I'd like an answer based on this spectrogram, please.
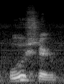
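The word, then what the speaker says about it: Worcester: wall um their triple a team and uh wooster it's not definitely should not be pronounced booster but it is uh they have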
